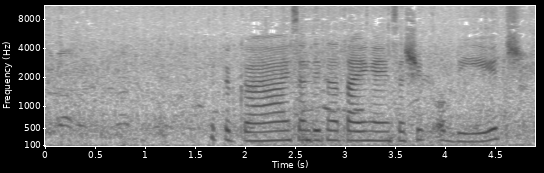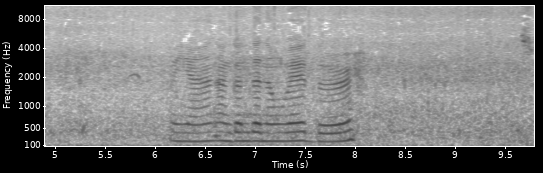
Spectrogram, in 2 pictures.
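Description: Calm sea water laps gently against rocks.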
